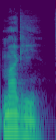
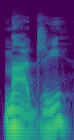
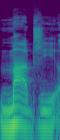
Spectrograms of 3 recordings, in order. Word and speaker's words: Maggi: Maggi. – Genau. Falsch. Es heißt Maggi. Es ist italienisch und es wird Maggi ausgesprochen. To be for real, kein Scheiß.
